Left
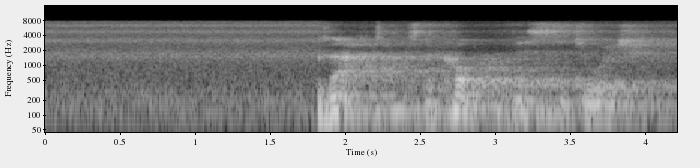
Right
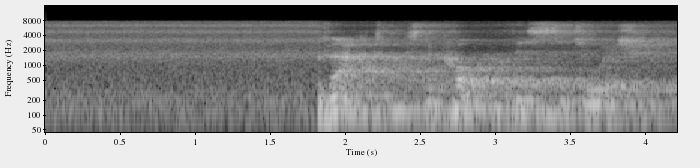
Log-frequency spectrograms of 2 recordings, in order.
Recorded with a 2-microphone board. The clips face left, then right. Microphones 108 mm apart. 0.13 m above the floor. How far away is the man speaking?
About 1.6 m.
